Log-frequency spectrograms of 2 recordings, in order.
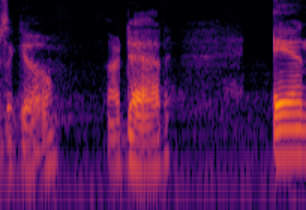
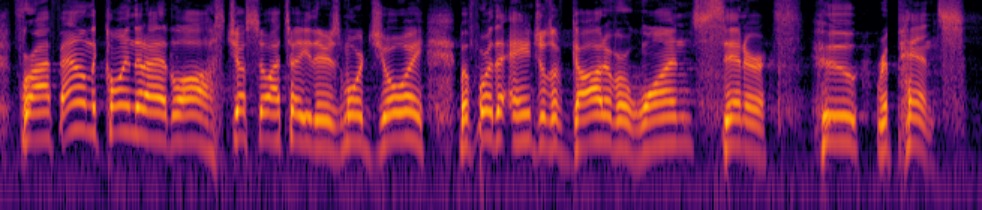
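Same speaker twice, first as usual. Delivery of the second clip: raised, lively reading of the parable; scripture reading; 7 semitones higher, 4 dB louder than usual. Acted. Preacher reading the parable to the congregation, lively and raised. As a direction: read the coin parable with rising joy.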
